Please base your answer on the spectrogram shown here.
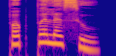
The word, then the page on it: ಪಪ್ಪಲಸು: pappalasu; Kannada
